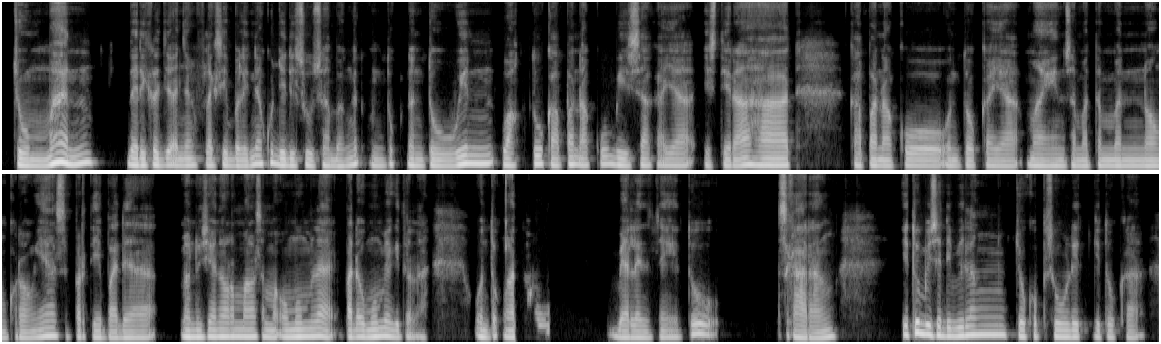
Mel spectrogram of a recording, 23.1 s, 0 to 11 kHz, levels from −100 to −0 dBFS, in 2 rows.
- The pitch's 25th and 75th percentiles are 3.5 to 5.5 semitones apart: No, average, 3.0 semitones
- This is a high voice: No, low, 120 Hz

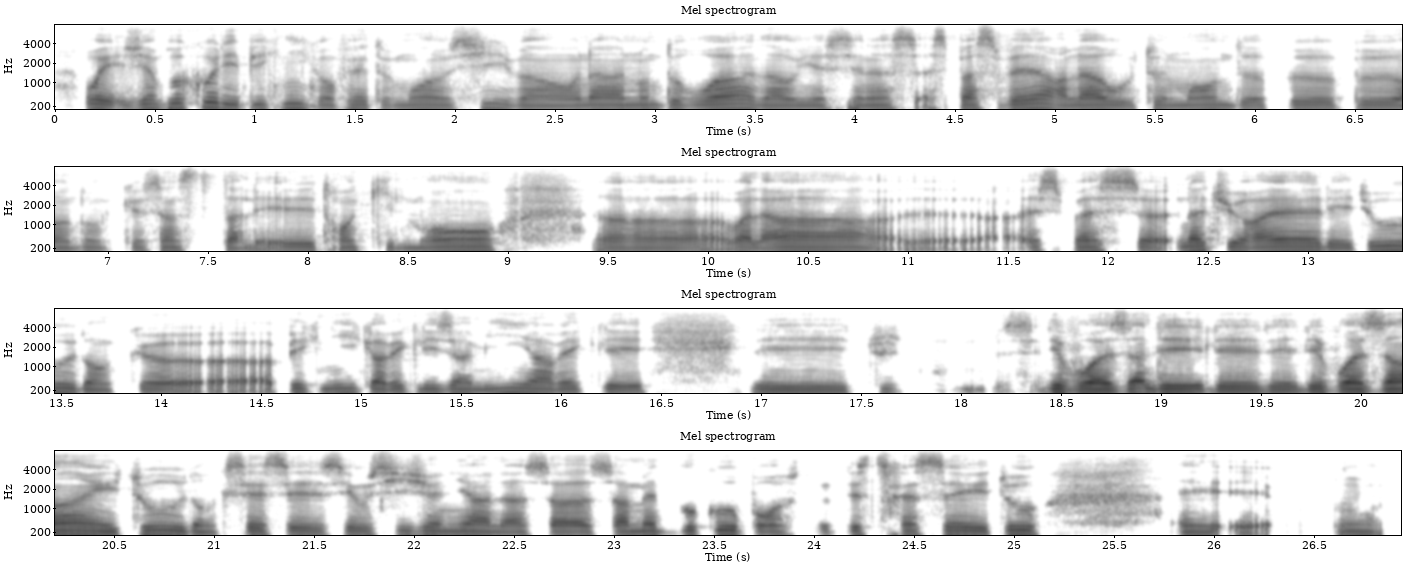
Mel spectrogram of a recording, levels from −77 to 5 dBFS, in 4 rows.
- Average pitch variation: No, narrow, 2.0 semitones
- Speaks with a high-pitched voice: No, low, 120 Hz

